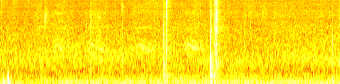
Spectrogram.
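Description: A crow cawing, two short harsh caws about two seconds in and half a second apart. A dull thud comes at the very start, over low background rumble.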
